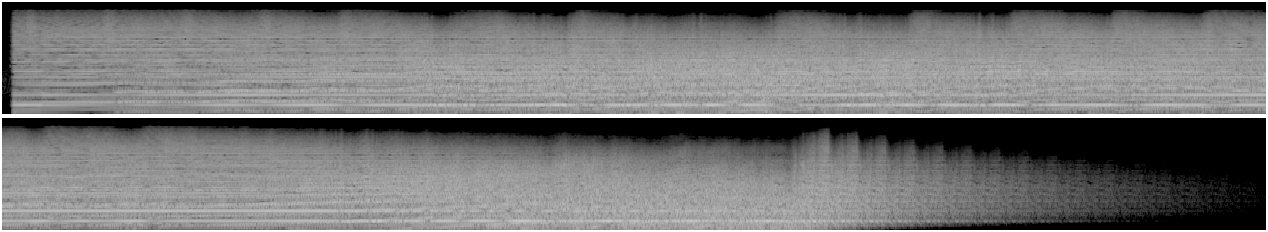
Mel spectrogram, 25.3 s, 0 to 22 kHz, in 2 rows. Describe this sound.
A strong, aggressive electronic growl/scream.
Created with Reaktor 6.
